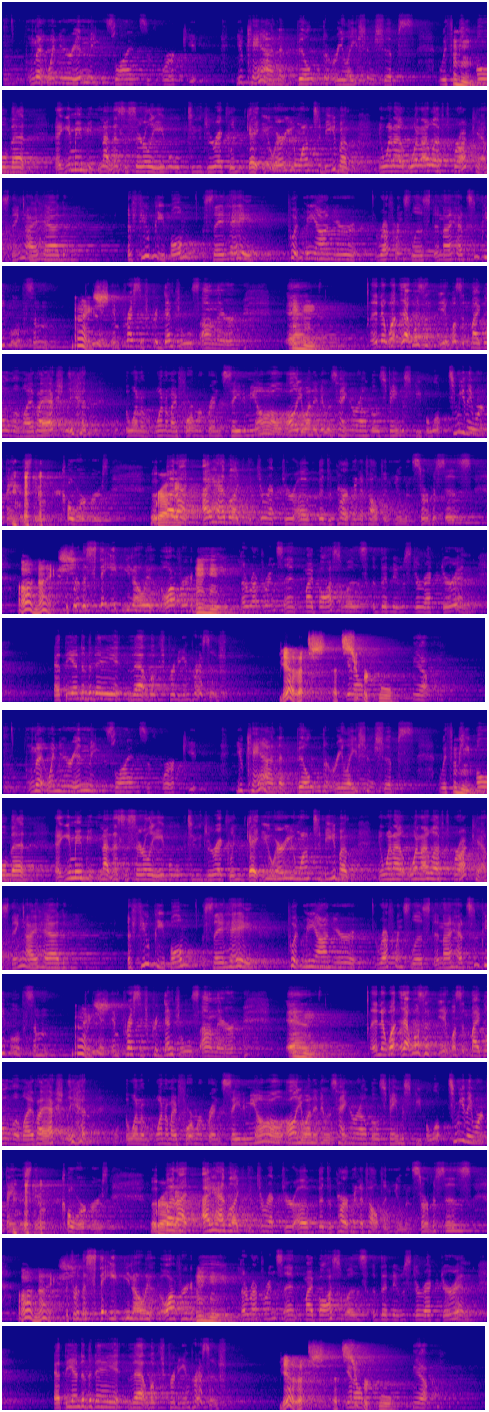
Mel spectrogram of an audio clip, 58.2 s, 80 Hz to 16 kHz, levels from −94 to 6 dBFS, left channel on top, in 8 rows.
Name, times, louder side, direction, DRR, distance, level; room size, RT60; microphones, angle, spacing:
voice 1, 0.3-2.9 3.5-7.6 8.1-15.5 16.4-18.3 18.8-19.9 20.1-22.5 23.1-25.8 26.1-26.5 27.3-30.4 30.8-37.0 37.3-43.8 44.7-51.0 51.7-54.3 56.1-56.4 57.1-57.3, right 1 dB, 30° right, 5 dB, 1.0 m, -40 dB
voice 2, 22.9-23.4 26.2-26.5 36.5-36.8 38.7-39.0 43.9-44.7 46.6-46.9 55.1-56.3 56.6-56.8, left 5 dB, 40° left, 12 dB, 0.5 m, -33 dB
23.5 x 19.0 x 8.9 m, 2.3 s
head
